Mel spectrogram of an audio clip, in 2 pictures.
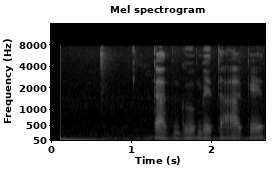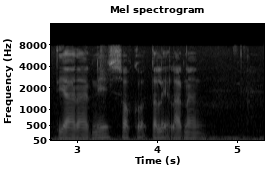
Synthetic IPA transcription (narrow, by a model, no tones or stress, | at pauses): kaŋɡombet̪a̰ʔaked̪̥i̤aɾanisɔkɔ̰ʔt̪əlɪ̰ʔla̰naŋ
